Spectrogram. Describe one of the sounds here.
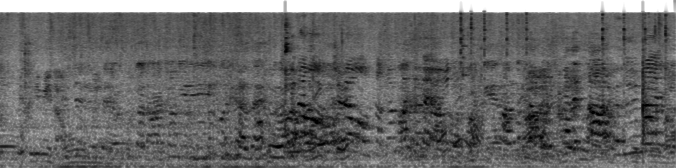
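A group of young men and women chatter and talk over one another close by.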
